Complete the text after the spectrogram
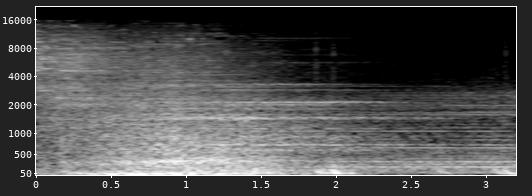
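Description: A magical shimmer swells and then fades.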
